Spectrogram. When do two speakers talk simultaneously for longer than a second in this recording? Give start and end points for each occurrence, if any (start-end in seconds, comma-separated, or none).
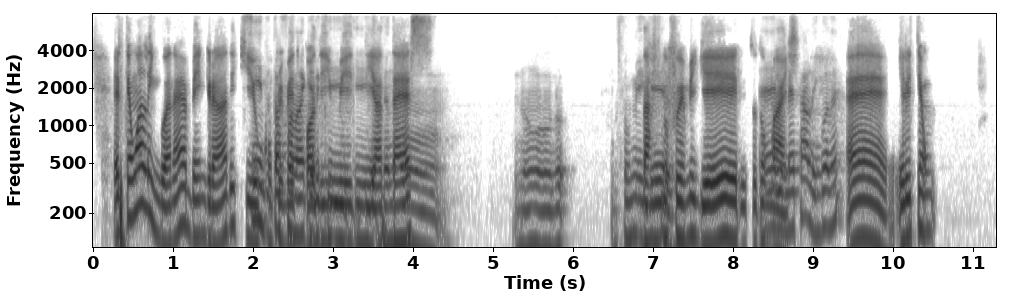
1.9-4.2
